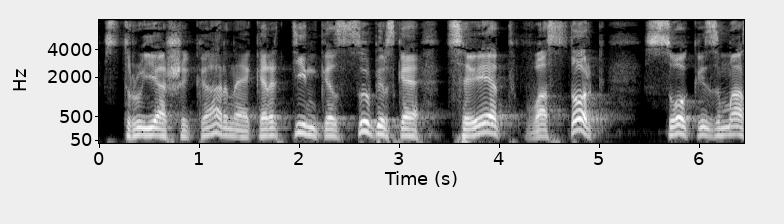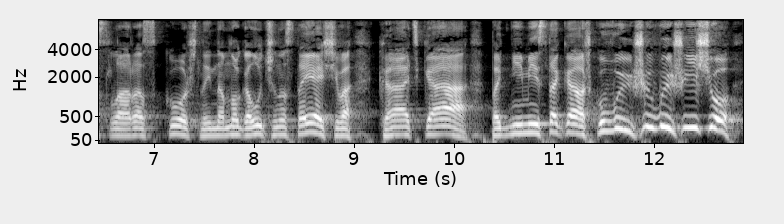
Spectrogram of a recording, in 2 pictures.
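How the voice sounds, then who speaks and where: A man voicing a loud, excitable male film director in an audiobook, shouting orders and stretching out his exclamations. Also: medium pitch, measured pace, pitched above the performer's own voice, natural voice. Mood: frantic. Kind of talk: audiobook character voice.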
